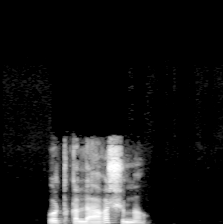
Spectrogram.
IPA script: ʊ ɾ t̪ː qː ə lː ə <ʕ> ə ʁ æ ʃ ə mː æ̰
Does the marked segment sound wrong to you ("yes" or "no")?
no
